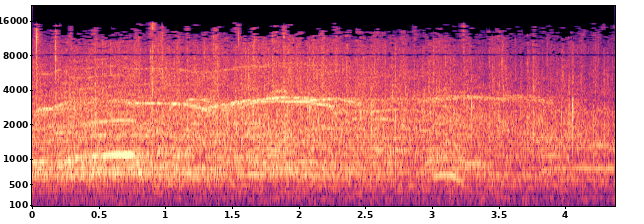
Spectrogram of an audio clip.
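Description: Concert audience applauding and cheering, loudest about a second in and then slowly dying down.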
